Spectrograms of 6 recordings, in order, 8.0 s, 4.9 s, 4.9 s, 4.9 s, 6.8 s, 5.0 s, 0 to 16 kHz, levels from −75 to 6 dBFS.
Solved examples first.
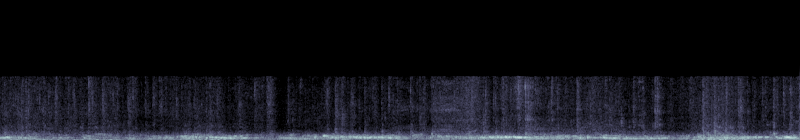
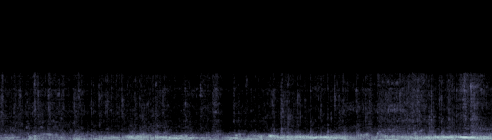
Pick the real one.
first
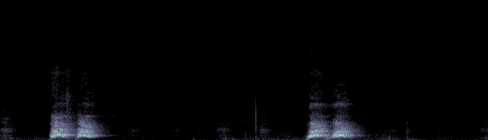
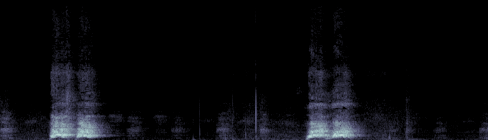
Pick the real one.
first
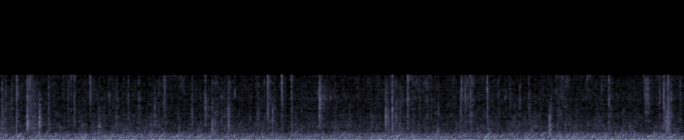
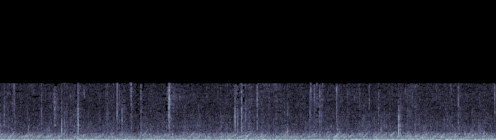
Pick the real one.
second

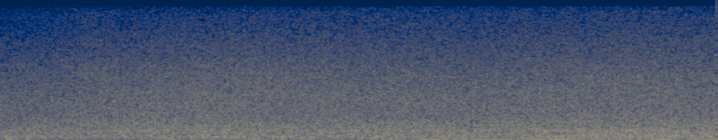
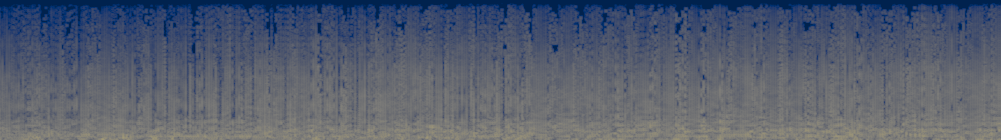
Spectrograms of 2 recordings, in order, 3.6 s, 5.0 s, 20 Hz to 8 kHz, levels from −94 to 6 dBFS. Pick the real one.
first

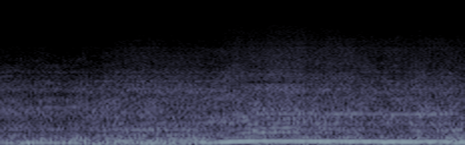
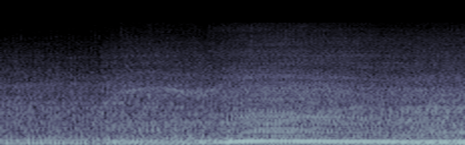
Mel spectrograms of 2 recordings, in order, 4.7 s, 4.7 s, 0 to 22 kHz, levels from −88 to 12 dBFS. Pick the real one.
second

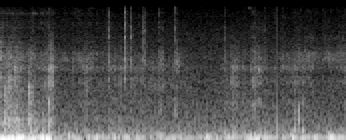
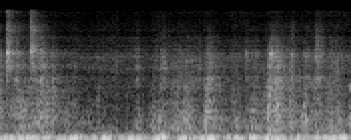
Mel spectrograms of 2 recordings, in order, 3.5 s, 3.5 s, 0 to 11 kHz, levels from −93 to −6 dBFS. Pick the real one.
first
